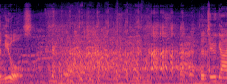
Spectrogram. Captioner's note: group laughing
